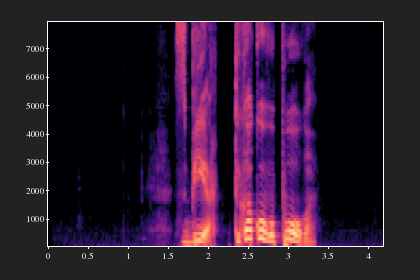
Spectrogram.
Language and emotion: Russian, neutral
